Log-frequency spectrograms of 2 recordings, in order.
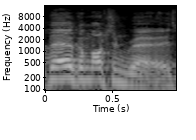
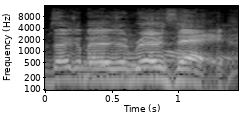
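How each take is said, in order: First: The final t of Bergamot is sounded. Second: The final t of Bergamot is silent.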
